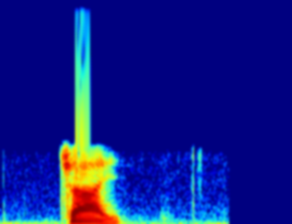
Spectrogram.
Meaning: tea
- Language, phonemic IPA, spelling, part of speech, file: Pashto, /t͡ʃɑi/, چای, noun, Ps-چای.oga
